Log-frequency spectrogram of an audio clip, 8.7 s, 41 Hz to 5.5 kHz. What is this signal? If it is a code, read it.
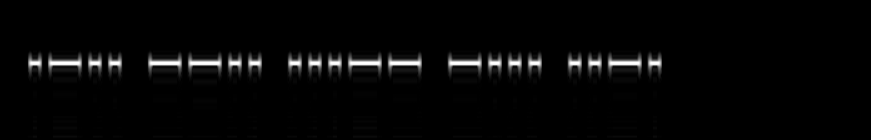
Morse code, heard as a keyed tone, about 12 wpm, 600 Hz. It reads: LZ3BF
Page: 2 ekstra ordmellemrum mellem kaldesignalerne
